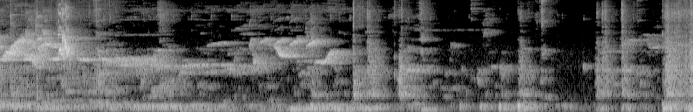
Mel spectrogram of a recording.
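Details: Parakeet chatter opening with a loud scratchy squawk burst, then a few softer warbling whistles, fading into scattered faint clicks and taps against a low background hum.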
